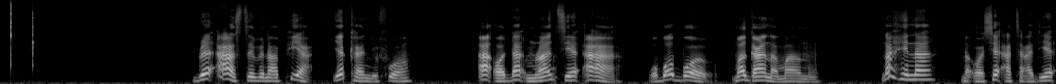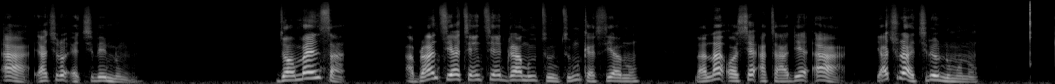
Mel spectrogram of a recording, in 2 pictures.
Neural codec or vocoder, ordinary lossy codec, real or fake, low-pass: autoencoder, 48 kHz, 128 numbers a frame, DAC-VAE, trained on Japanese speech; none; fake; none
